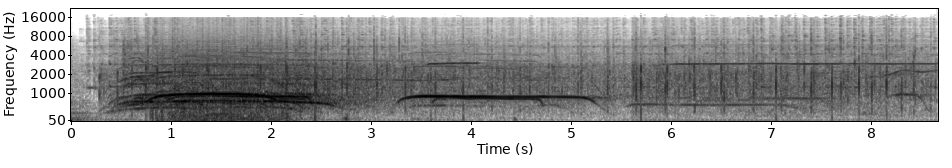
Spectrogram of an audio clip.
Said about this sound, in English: The choir sings four songs and leaves the stage to raucous applause.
